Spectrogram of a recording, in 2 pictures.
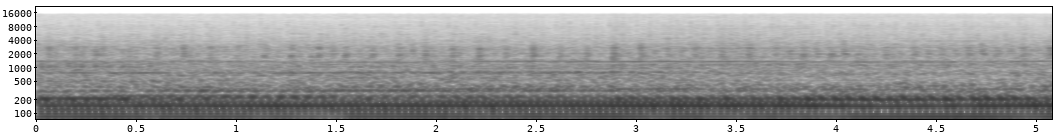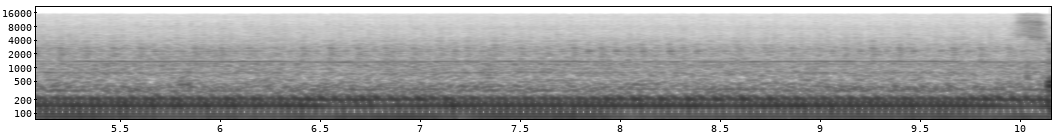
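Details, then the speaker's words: VW Gol 1.0 8v, odometer 120, 20W50 mineral oil, possibly overheated once; fully hot, fan not yet on, quiet when cold. Steady idle drone with an irregular light clacking that vanishes on throttle; owner suspects piston pin or skirt. "Só encostar o pé no acelerador que o barulho some. Parem a hora que larga o pé do acelerador. Parece tem algo solto dentro, sambando dentro do motor. Provavelmente chuto eu aí que é pino de pistão aí que tá batendo."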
